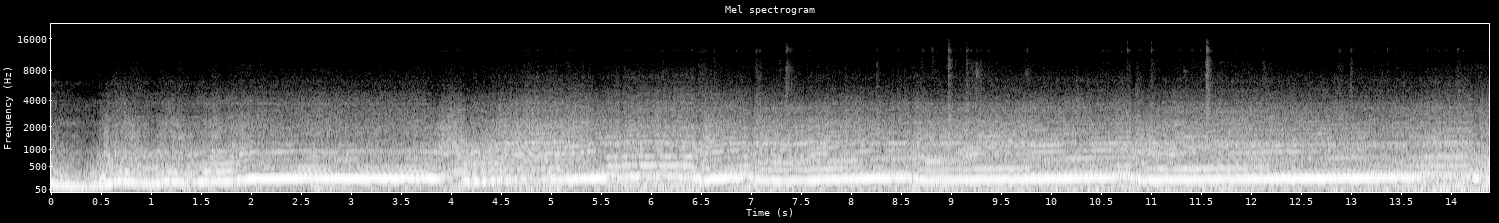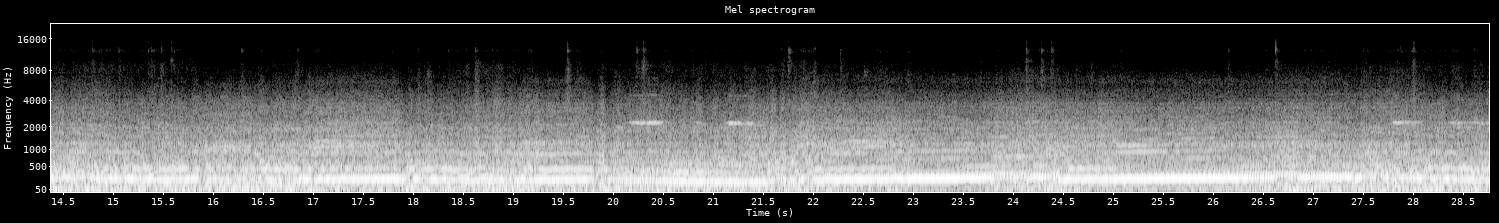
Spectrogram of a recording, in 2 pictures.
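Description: Peugeot 106 rally car engine heard from inside the cockpit, pulling away from the stage start and accelerating hard through the gears. The revs climb and drop back at each upshift, quick shifts in the first seconds, then it runs at high revs with brief lifts and downshifts for corners.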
